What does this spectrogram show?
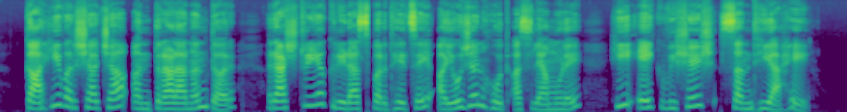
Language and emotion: Marathi, neutral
